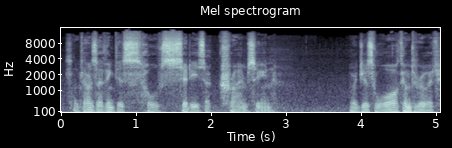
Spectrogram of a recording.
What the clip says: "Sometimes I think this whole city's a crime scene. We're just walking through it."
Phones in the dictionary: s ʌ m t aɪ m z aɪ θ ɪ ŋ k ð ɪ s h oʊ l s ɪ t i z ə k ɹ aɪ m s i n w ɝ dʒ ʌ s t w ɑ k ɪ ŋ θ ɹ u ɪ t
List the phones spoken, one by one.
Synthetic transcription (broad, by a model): s ʌ m t aɪ m z aɪ θ ɪ ŋ k ð ɪ s h oʊ l s ɪ t i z ə k ɹ aɪ m s i n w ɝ dʒ ʌ s t w ɑ k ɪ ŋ θ ɹ u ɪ t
